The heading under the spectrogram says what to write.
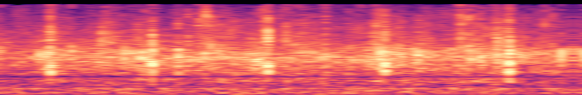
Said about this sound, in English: Clap.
